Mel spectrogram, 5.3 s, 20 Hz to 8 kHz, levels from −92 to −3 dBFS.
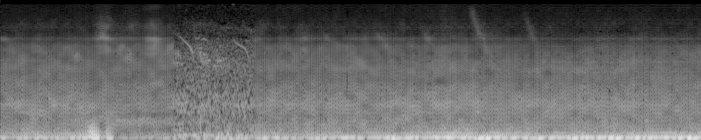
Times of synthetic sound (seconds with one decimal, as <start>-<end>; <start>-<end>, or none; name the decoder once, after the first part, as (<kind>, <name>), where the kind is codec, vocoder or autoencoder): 0.0-1.3 (vocoder, Vocos); 1.9-5.3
